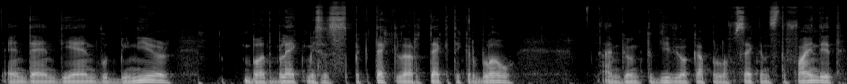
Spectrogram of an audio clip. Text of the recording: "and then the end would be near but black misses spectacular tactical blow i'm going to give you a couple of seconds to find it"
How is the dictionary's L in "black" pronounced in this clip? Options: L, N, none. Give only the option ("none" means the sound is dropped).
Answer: L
